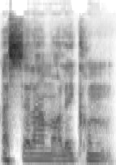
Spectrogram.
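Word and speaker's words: as-salamu alaykum: But when it comes to alaykum, this is like you need to train about ayn. It's guttural.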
